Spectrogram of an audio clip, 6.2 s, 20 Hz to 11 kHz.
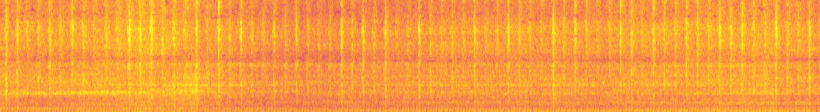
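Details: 2007 Yamaha R6 at idle, shortly after valve adjustment, spark plugs and oil change: sharp, fairly even ticking about four per second, started suddenly and grew louder; owner suspects cam chain tensioner or low oil, unconfirmed.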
